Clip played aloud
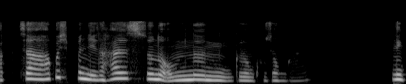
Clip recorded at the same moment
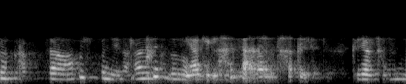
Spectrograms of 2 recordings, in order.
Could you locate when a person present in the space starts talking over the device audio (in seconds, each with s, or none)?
1.3 s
